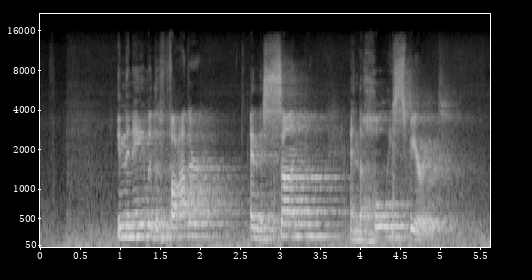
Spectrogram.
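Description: A young man speaks with animation in a slightly echoing room.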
